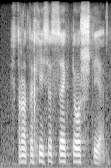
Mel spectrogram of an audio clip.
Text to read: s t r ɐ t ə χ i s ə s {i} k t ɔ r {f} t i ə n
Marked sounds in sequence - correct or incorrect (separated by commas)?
incorrect, incorrect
